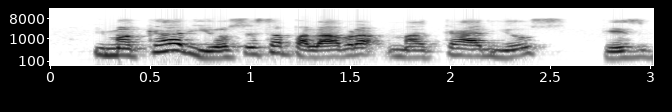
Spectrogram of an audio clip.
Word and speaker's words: makarios: palabra bienaventurado si es un término griego que se es que significa o que se pronuncia makarios iii makarios esta palabra makarios que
